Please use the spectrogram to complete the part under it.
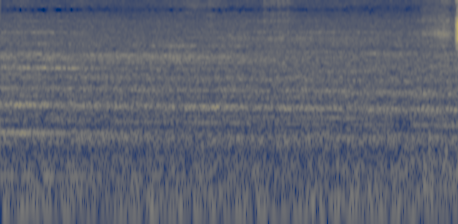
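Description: Dubai Metro train riding toward a station, a steady loud rumble with rolling wheel hum and faint tonal whine, continuous from inside the carriage with no talk.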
